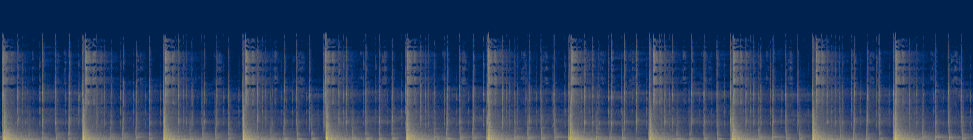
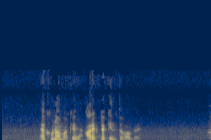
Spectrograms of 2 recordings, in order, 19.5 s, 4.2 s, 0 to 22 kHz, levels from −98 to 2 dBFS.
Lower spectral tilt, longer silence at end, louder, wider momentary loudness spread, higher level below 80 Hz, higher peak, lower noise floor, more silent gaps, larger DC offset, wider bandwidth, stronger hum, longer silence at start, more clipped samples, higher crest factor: second, -5 dB/octave vs -8 dB/octave; about the same, 0.1 s vs 0 s; second, -30 LUFS vs -24 LUFS; first, 20 LU vs 15 LU; first, -52 dBFS vs -70 dBFS; about the same, -4 dBFS vs -4 dBFS; second, -50 dBFS vs -64 dBFS; neither; neither; first, 17 kHz vs 10.5 kHz; neither; second, 0.05 s vs 0.8 s; neither; about the same, 28 dB vs 24 dB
